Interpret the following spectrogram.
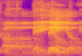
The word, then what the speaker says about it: Bello: So Brian Bayo has become a bet on pitcher for me. He's pitching so well that I've actually started pronouncing his name correctly. I was saying Bello forever.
